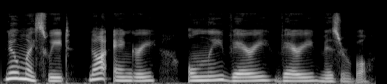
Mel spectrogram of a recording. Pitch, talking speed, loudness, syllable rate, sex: 180 Hz, 110 wpm, -18 LUFS, 5.0 syllables/s, female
